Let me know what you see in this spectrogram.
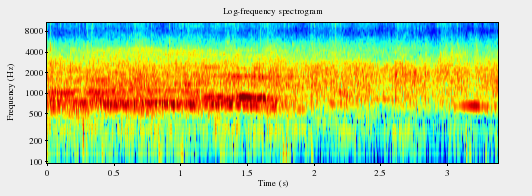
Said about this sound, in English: If that sounds like you, clap your hands one more time and give the Lord a mighty shout. Come on, let God hear that He has an army.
